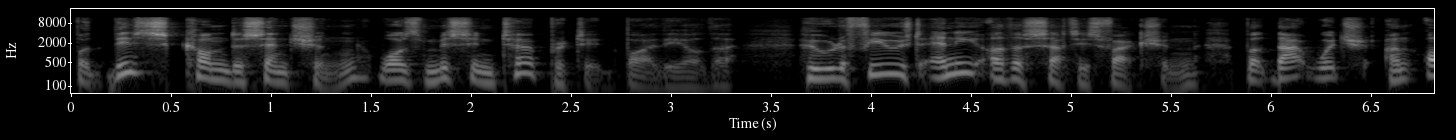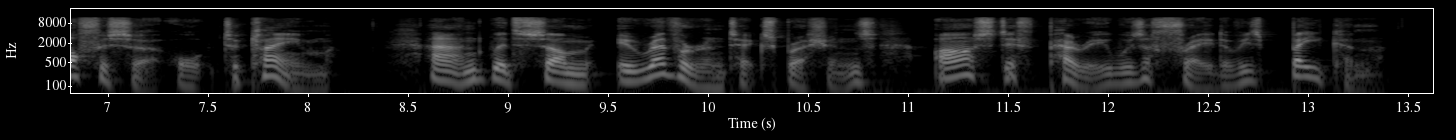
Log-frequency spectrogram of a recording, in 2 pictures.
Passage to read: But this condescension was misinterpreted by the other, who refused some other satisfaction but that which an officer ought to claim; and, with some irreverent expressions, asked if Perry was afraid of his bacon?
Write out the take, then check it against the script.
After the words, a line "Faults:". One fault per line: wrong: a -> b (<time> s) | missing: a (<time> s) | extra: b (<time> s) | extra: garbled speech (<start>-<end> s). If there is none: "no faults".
But this condescension was misinterpreted by the other, who refused any other satisfaction but that which an officer ought to claim; and, with some irreverent expressions, asked if Perry was afraid of his bacon?
Faults:
wrong: some -> any (4.3 s)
